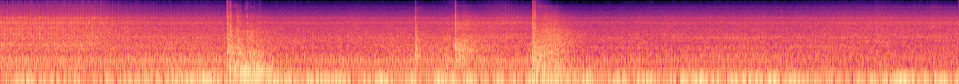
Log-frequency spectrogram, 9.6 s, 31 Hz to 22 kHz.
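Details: BMW N57 diesel, first start after timing chain and main bearing replacement: steady even idle with smooth low rumble, no knocks or ticks, a few handling clunks aside; engine sounds healthy.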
